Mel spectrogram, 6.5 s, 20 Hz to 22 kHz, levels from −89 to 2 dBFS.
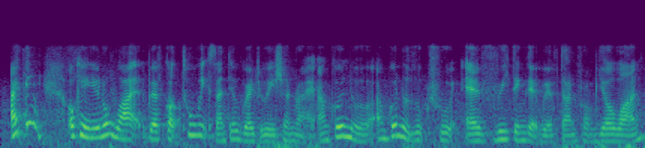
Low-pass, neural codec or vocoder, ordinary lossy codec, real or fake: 7.2 kHz; vocoder, 22.05 kHz, 80 mel bands, WaveNeXt; Opus, 32 kbps; fake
